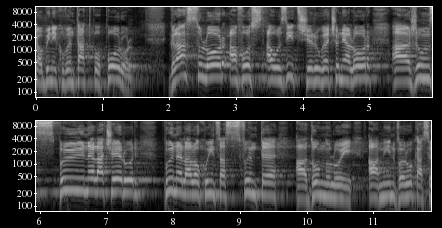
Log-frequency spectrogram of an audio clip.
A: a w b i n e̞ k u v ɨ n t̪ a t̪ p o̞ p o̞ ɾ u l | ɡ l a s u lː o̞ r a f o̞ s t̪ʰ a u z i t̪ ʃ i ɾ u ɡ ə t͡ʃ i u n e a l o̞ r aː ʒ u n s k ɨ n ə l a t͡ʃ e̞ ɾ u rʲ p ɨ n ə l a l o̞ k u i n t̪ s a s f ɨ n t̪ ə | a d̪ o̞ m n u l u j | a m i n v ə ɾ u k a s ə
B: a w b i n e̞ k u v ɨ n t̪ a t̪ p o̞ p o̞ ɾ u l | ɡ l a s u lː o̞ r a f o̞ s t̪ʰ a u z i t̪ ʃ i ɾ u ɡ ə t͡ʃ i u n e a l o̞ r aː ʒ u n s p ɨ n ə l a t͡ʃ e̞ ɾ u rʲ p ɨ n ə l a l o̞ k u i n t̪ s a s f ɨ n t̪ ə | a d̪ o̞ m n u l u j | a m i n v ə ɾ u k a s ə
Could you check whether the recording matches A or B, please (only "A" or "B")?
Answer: B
